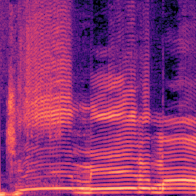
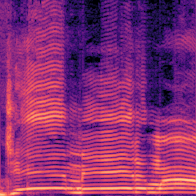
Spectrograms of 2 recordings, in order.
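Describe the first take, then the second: The two takes are said the same way.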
